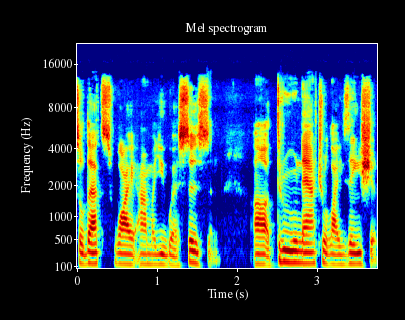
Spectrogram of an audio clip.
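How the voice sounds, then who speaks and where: With an American accent, a woman speaks at a very deep, low pitch in a dry, close sound with no echo. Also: very clean recording, silent background. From Vietnam, raised in the US. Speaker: entrepreneur. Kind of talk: interview. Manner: halting, many fillers.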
